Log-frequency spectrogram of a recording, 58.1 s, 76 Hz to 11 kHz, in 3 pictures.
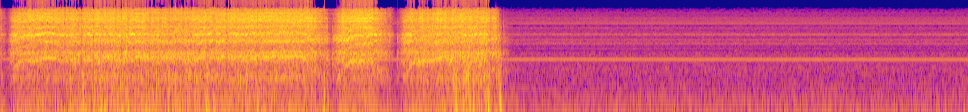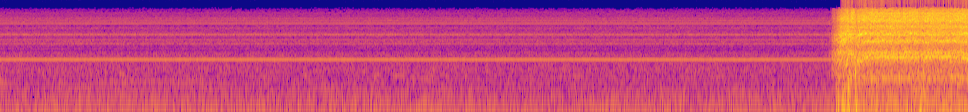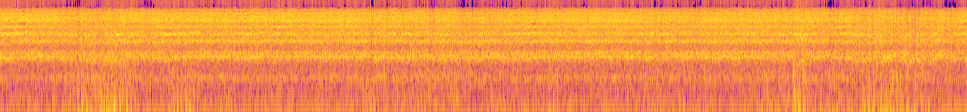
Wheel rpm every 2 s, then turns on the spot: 160, 210, 220, 120, 160, 20, 0, 0, 0, 0, 0, 0, 0, 0, 0, 0, 0, 0, 170, 230, 220, 220, 230, 230, 220, 230, 230, 230, 210.
none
